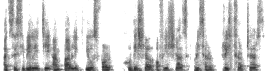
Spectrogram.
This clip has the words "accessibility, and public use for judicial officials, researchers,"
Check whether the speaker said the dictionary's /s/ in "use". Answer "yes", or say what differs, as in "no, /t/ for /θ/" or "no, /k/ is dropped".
yes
